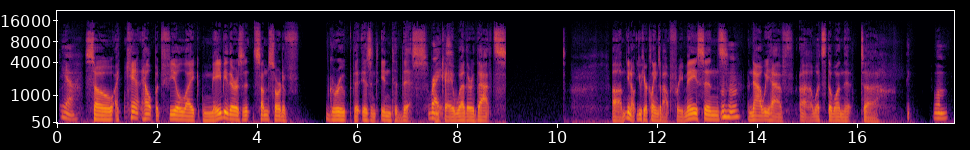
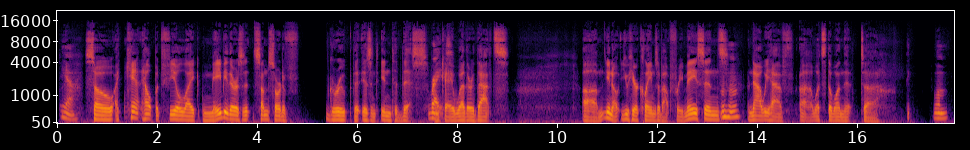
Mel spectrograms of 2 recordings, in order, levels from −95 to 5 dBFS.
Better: second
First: audio freezing; at 9 s for 1 s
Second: none

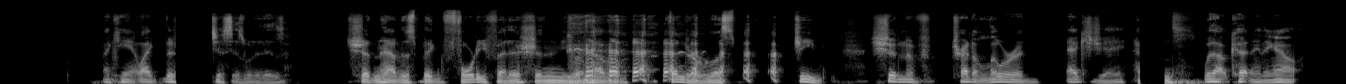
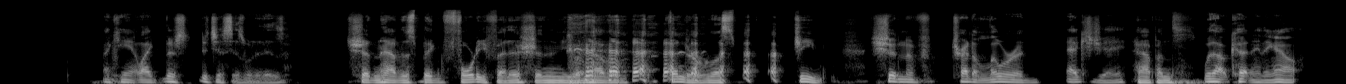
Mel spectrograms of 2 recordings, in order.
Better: second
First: audio cutting out; at 2 s and at 11 s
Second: none

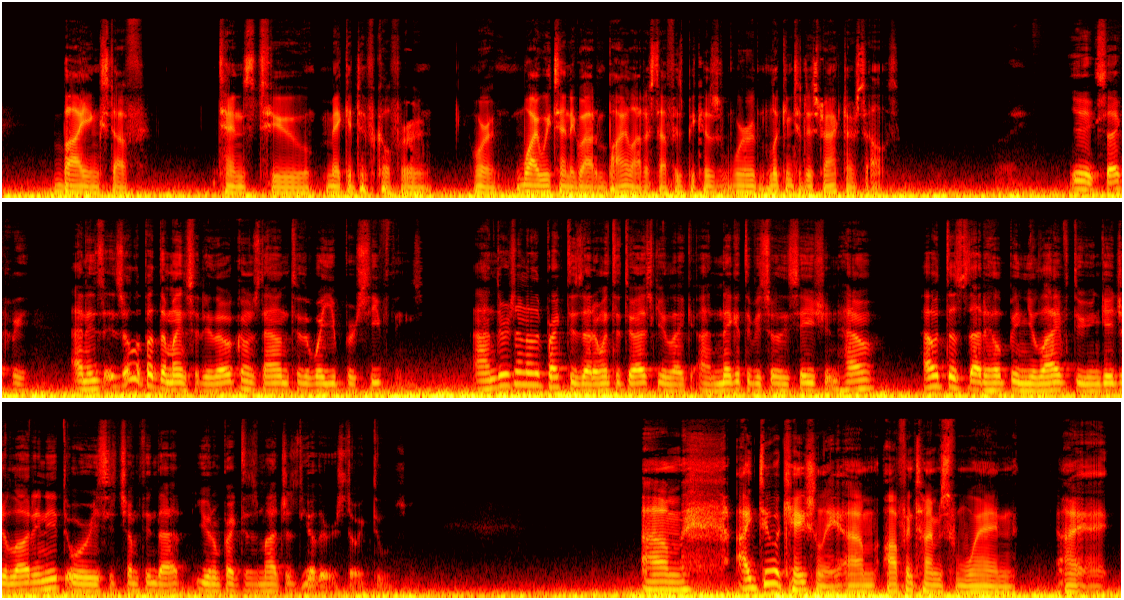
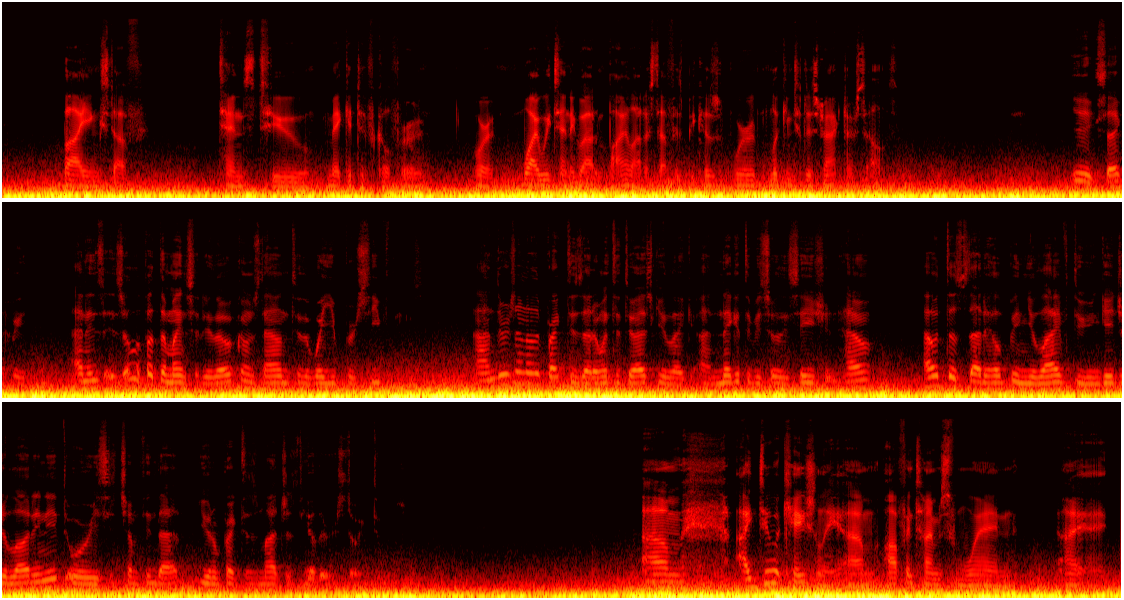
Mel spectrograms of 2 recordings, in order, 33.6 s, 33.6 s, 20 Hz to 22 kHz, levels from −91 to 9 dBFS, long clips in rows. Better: first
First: low rumble; faint; throughout; 20 dB below the speech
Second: low rumble; loud; throughout; 1 dB below the speech

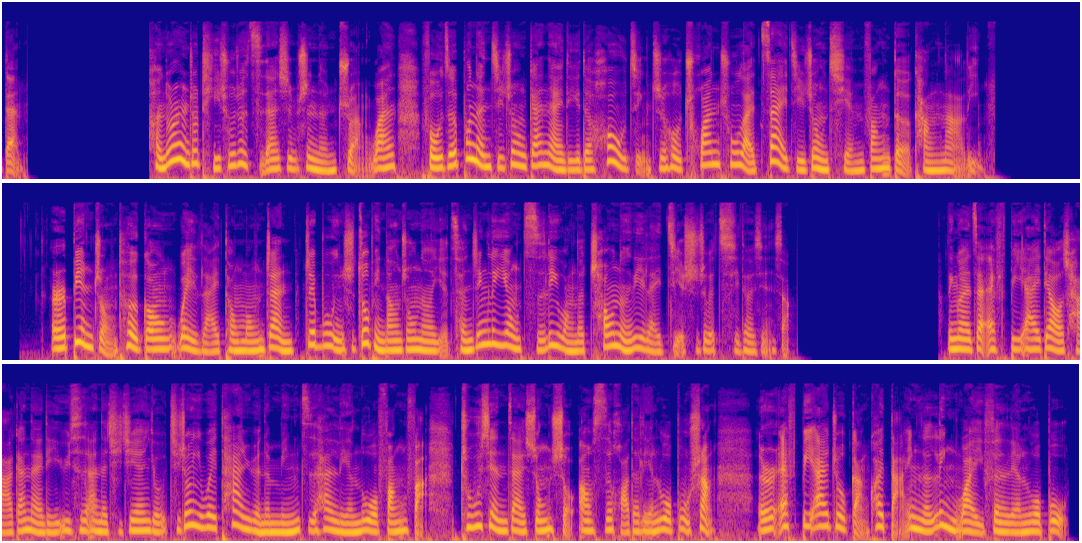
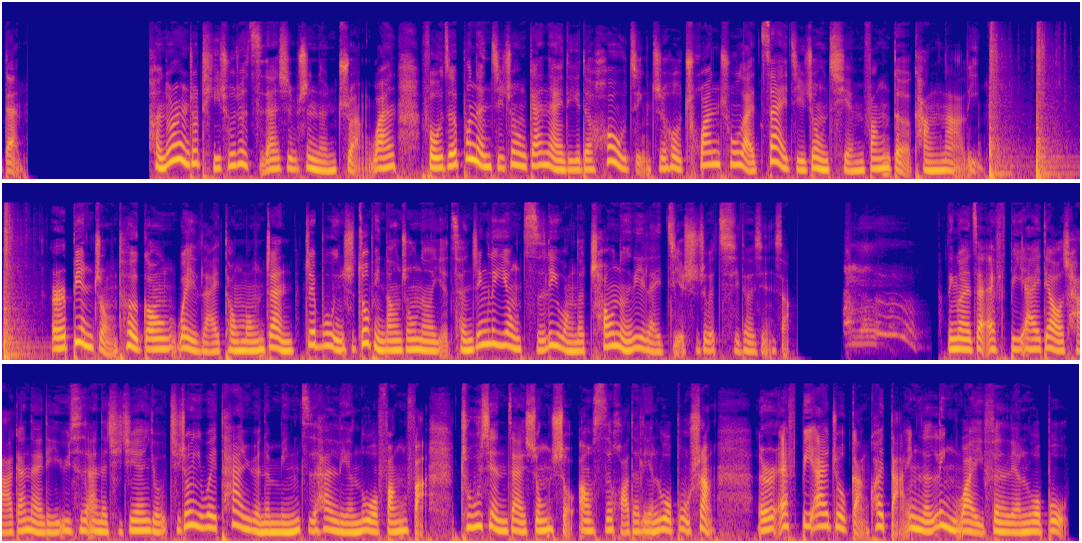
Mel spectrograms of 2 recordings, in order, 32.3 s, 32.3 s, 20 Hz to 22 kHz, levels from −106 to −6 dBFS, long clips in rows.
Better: first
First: none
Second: door banging; noticeable; from 10 to 11 s; peak 6 dB below the speech // dog barking; faint; at 19 s; peak 15 dB below the speech

